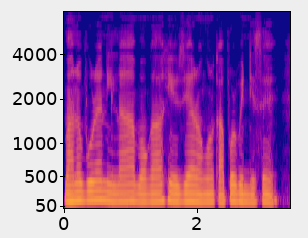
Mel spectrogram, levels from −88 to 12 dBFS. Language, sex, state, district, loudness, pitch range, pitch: Assamese, male, Assam, Kamrup Metropolitan, -16 LUFS, 115-130 Hz, 125 Hz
